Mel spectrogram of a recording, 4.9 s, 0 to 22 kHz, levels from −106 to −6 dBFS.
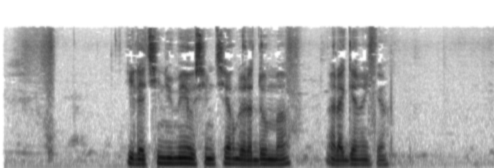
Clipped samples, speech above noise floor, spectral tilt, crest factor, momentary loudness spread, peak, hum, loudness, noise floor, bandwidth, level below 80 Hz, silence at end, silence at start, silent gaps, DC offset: under 0.1%; 42 dB; -4 dB/octave; 18 dB; 18 LU; 0 dBFS; none; -17 LUFS; -58 dBFS; 11.5 kHz; -50 dBFS; 1.05 s; 0.2 s; none; under 0.1%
